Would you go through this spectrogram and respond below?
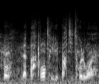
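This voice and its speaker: A man's voice: on the low side, a little fast, natural voice. A man playing a clumsy, casual, sweary submarine crewman in an audio drama. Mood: uneasy.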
